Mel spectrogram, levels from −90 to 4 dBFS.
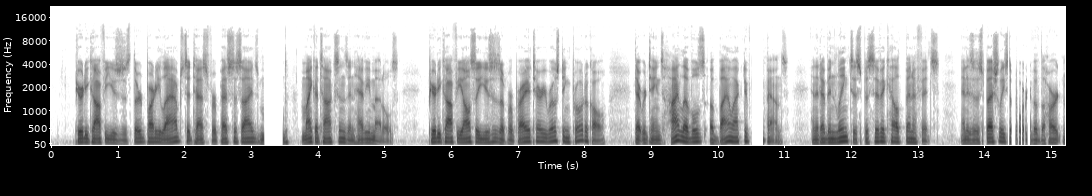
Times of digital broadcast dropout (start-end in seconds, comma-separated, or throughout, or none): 3.19-3.49, 10.51-10.69, 14.35-14.70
